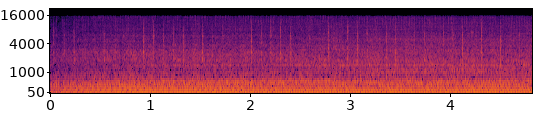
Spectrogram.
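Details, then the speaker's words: GasGas two-stroke motorcycle in first gear, not accelerating, after a valve-opening system screw fell into the bottom end toward the gearbox. Light, irregular tapping over a steady idle, not following throttle; owner believes it comes from the engine. Source unconfirmed. "en première voilà c'est un bruit qui me rassure pas du tout puisque cela vienne du moteur"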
